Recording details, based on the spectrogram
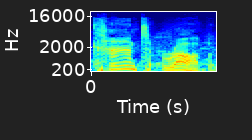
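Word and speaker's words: Kantrob: It's called Can't Rob, but it's spelled K A N T R O B.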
